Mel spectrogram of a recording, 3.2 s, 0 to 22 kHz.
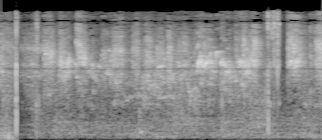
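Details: Budgerigars recorded on 9 February 2024 give a continuous high scratchy warble with buzzy chirps; a sharp click or tap near the start and another later.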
